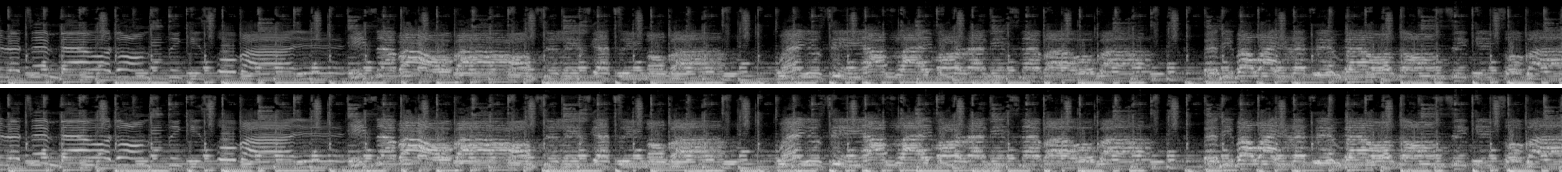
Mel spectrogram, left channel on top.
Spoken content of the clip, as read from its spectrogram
When you see half life or it's never over. Baby, but why you let him go? Don't think it's over.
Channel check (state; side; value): quieter; left; 3.8 dB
